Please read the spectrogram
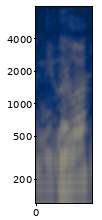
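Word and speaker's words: Nilah: I mean, you guys probably saw that Neela, was that how we're pronouncing it? – Neela? Yep.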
